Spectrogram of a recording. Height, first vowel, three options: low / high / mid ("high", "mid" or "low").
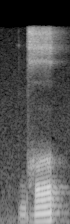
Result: high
